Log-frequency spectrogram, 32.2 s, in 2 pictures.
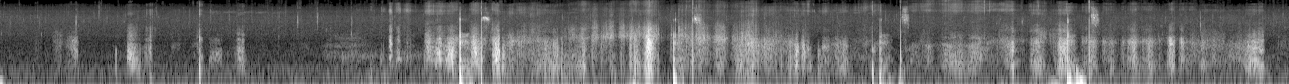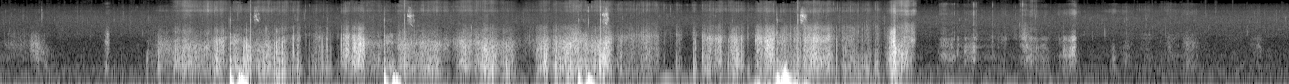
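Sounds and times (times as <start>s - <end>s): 
ear cleaning in right ear: 5.4s - 10.1s, 11.3s - 14.8s, 18.3s - 29.1s.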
